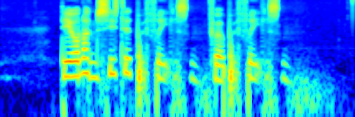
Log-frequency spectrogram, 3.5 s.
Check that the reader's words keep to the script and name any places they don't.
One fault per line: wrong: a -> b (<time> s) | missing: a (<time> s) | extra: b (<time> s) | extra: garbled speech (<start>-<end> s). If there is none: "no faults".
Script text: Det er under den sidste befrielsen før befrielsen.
no faults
